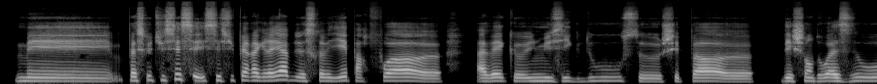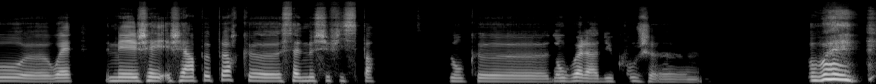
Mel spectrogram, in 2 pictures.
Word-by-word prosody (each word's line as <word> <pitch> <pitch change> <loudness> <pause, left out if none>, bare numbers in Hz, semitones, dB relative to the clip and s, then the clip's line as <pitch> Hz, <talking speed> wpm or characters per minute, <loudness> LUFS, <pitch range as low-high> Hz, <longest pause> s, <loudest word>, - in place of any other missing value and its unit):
Mais, 155 -2 0
parce 180 -1 +3
que, 205 - -5
tu 195 +1 -4
sais, 245 +5 +4
c'est 160 - +4
c'est 190 +3 +3
super 190 0 -1
agréable 185 +2 +3
de 165 - -3
se 160 - +2
réveiller, 165 +2 -1
parfois, 170 +1 0 0.2
heu, - - -14 0.4
avec, 160 +2 0
heu, 155 0 -3
une 155 +1 -4
musique 155 -3 -3
douce, 170 +2 -6
heu, 140 -1 -6
je 135 - +3
sais 150 - 0
pas, 155 0 +1
heu, 135 -1 -4 0.3
des 155 0 -1
chants 160 +2 +4
d'oiseaux, 160 +1 -2
heu, 140 -1 -4
ouais, 155 +2 0 0.3
mais, 165 0 +3
j'ai 170 -3 +4
j'ai 175 +4 +3
un 175 0 +2
peu 195 +5 -5
peur 210 +2 -2
que 160 -3 -2
ça 170 +2 +1
ne 165 - -7
me 170 - -4
suffise 170 -1 +1
pas. 155 0 -8 0.7
Donc, 145 -3 -11
heu, 135 -2 -6
donc, 150 -1 -6
voilà, 145 -4 0
du 145 +1 -12
coup, 160 +1 -15
je, 150 - -3
mmh 115 -1 -13 1.1
ouais, 215 -1 +7
160 Hz, 170 wpm, -23 LUFS, 145-170 Hz, 1.1 s, ouais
